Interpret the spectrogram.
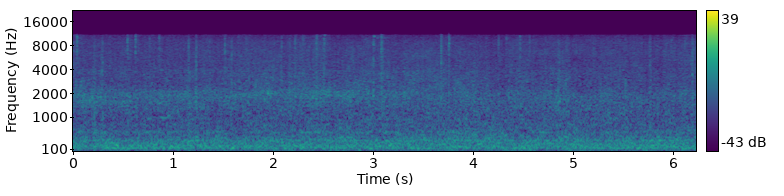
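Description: Miniature steam railway train running along its track, heard from one of the open passenger cars: a steady rumble of wheels on rails with scattered light clicks.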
